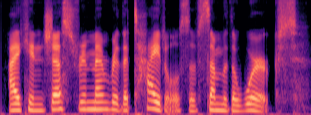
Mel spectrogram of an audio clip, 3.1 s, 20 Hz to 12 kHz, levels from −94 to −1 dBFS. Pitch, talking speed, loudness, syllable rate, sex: 190 Hz, 210 wpm, -19 LUFS, 4.9 syllables/s, female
